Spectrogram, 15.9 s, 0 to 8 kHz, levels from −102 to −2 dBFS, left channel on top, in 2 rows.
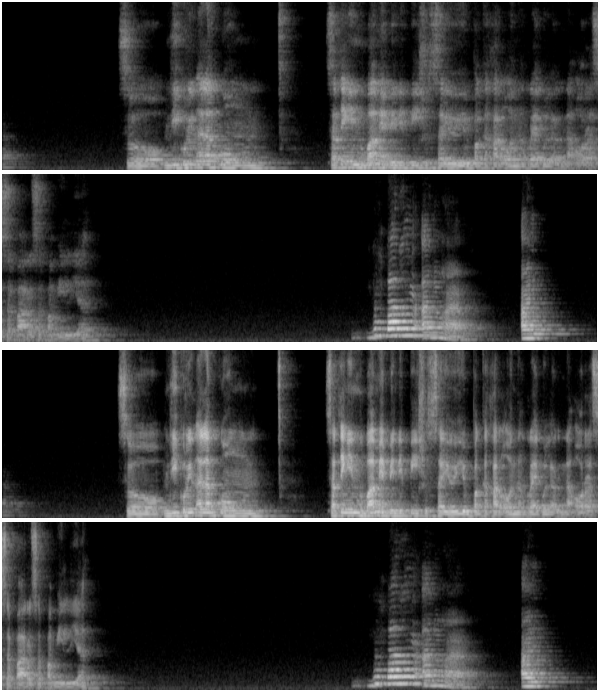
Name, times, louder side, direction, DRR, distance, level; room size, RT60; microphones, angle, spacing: voice 1, 1.6-3.5 4.3-9.1, right 5 dB, 80° right, 0.3 m, -31 dB
voice 2, 12.8-14.2 14.9-15.0, left 2 dB, 60° left, 0.5 m, -28 dB
2.5 x 2.2 x 3.4 m
head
